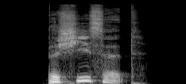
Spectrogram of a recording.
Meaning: second-person plural subjunctive I of beschießen
- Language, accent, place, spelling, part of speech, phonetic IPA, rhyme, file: German, Germany, Berlin, beschießet, verb, [bəˈʃiːsət], -iːsət, De-beschießet.ogg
